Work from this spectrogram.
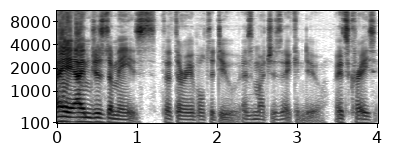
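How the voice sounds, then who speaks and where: This man speaks at a fairly quick pace with vocal fry. His intonation stays fairly even. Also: very clean recording, silent background. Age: 40s. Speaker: podcast co-host, new father. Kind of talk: casual chat.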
